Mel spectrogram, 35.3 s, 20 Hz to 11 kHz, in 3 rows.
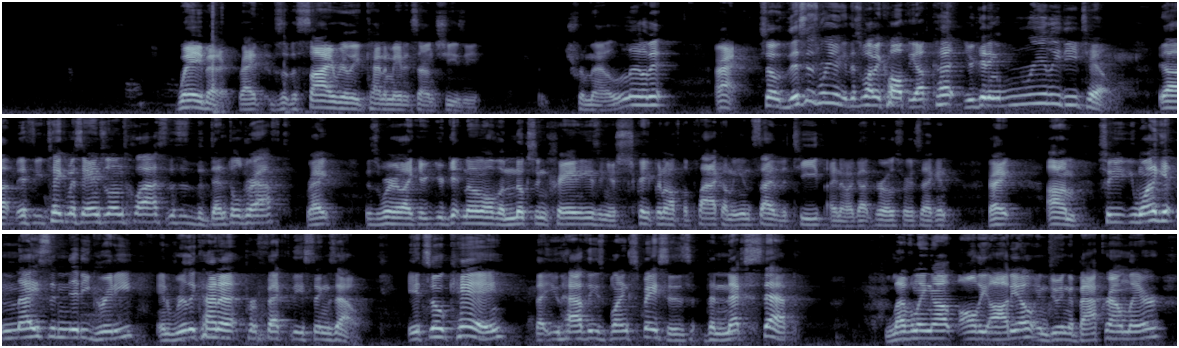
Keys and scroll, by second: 2.2 space.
